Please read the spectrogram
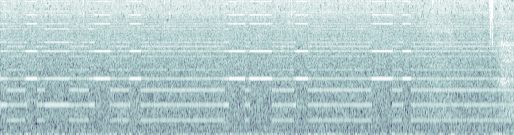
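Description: Near silence: room tone with a faint high whine of several steady tones that keeps cutting out and coming back.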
